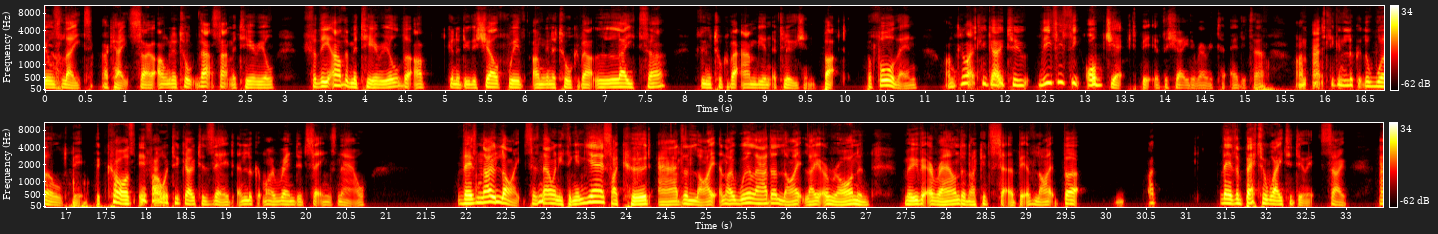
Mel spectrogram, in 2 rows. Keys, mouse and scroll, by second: 3.2 click, 4.0 click, 9.1-10.4 drag, 10.8-13.9 drag, 16.5-17.5 scroll down 3, 18.1 z, 23.7 shift+a, 26.9 g, 32.2 Delete.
